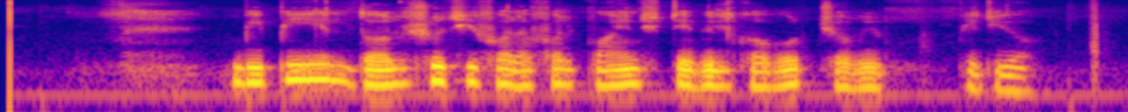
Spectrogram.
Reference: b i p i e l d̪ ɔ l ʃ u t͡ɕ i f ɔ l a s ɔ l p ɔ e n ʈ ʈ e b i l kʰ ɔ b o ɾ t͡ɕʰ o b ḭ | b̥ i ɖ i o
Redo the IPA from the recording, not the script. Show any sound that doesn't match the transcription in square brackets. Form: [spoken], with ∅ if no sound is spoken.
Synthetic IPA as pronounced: b i p i e l d̪ ɔ l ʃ u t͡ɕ i f ɔ l a [f] ɔ l p ɔ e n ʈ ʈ e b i l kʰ ɔ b o ɾ t͡ɕʰ o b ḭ | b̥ i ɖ i o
